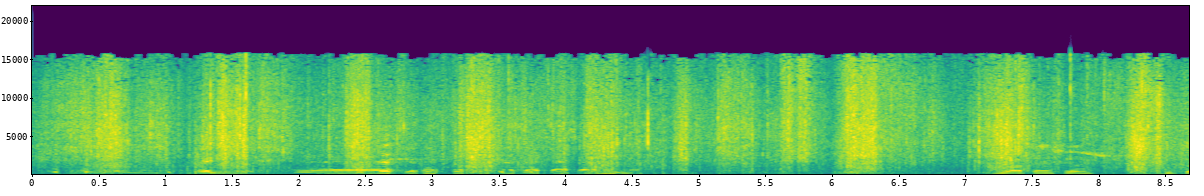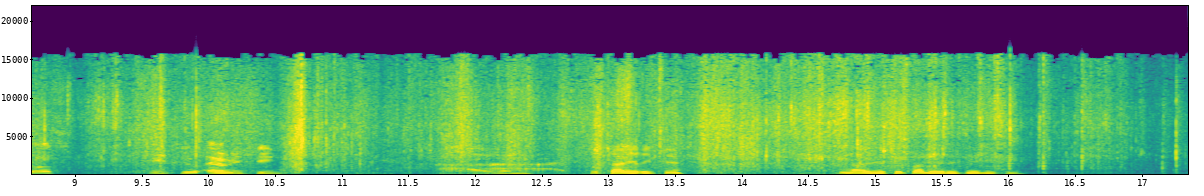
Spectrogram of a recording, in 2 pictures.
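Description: Men talk and laugh outdoors at a distance.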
